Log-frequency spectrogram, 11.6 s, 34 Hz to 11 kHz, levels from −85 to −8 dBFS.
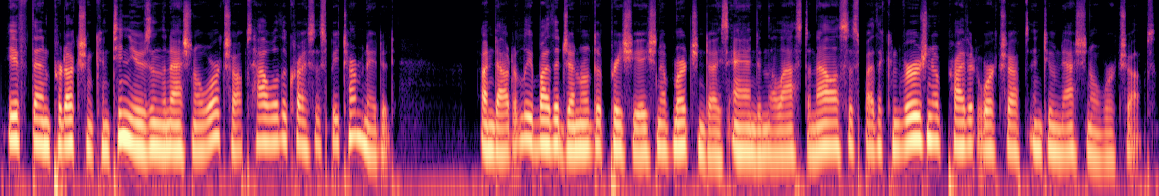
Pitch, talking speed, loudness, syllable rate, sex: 145 Hz, 180 wpm, -18 LUFS, 6.5 syllables/s, male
